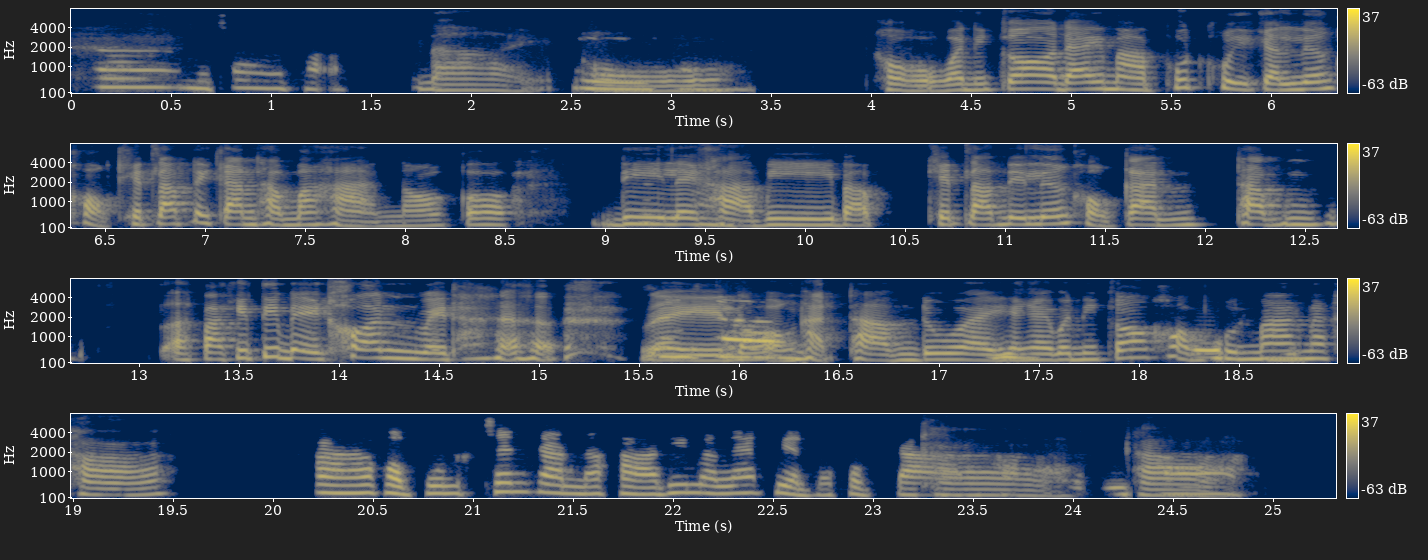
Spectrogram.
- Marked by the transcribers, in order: distorted speech; other noise; laughing while speaking: "ทา"; chuckle
- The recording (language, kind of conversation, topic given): Thai, unstructured, คุณมีเคล็ดลับอะไรในการทำอาหารให้อร่อยขึ้นบ้างไหม?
